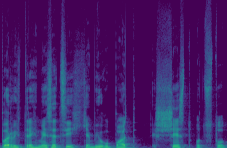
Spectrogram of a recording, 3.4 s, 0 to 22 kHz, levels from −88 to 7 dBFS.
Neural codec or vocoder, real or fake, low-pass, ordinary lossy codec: none; real; none; none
